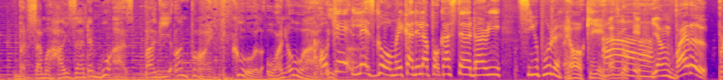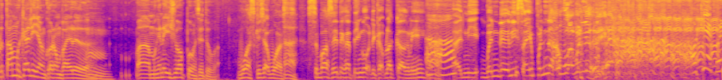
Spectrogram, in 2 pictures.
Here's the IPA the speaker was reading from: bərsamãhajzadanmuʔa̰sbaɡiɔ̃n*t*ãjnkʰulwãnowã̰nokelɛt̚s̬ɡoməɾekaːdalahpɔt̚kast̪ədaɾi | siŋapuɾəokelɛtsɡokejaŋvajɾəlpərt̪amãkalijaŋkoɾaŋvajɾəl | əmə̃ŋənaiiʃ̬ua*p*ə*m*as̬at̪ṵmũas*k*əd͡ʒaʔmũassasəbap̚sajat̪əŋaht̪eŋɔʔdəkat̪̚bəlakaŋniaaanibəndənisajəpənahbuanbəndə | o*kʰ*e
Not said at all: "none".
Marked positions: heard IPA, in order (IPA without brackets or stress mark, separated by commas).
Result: p, p, m, k, k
